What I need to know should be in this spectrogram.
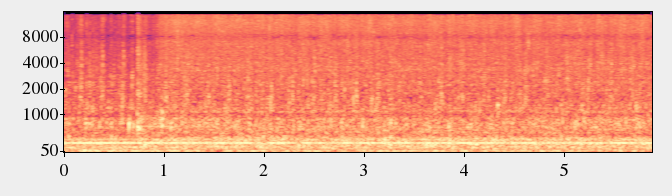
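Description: A washing machine motor hums steadily.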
